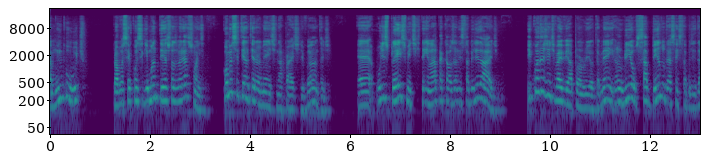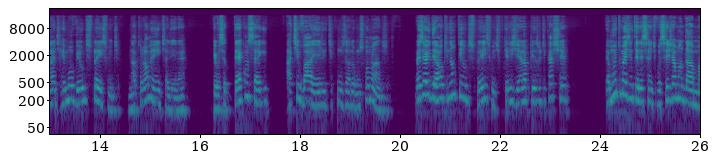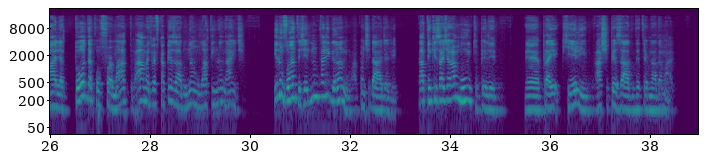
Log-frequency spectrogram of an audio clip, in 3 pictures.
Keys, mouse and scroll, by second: 1.3 click, 3.4 click.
